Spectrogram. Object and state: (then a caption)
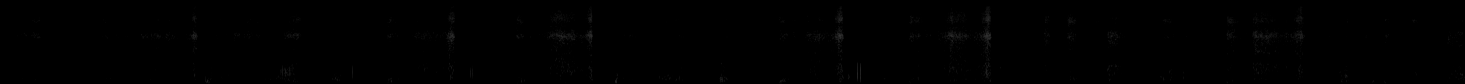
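Pencil writing on a paper notebook page. A sharpened wooden pencil's graphite tip writes Korean characters on a lined paper notebook page lying flat and solid on a surface. The clip is a quiet, bright, dry scratching of short strokes and longer drags across the paper, separated by brief pauses between marks.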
